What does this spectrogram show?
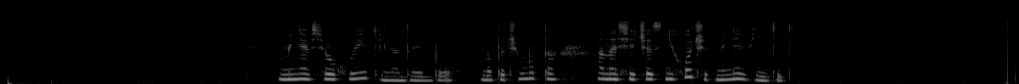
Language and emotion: Russian, neutral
